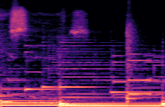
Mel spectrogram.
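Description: Worship band music, with held guitar chords over a steady bass; the chord changes about three-quarters of a second in.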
